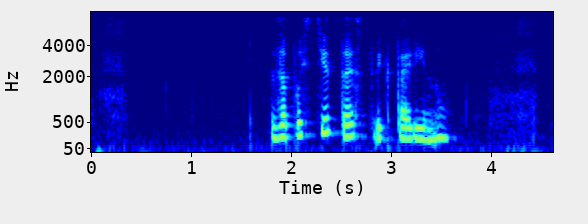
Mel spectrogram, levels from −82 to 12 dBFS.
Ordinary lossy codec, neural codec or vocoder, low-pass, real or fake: MP3, 64 kbps; none; 7.2 kHz; real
